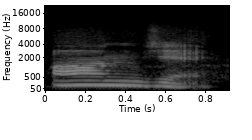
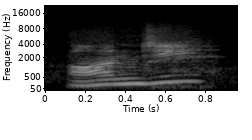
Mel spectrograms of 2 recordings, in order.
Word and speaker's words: Ange: Her name is two characters, so it's two syllables. Ah, that makes sense. So it is Anje. Anji? Do you pronounce it like Angie?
